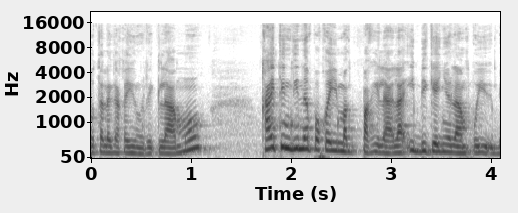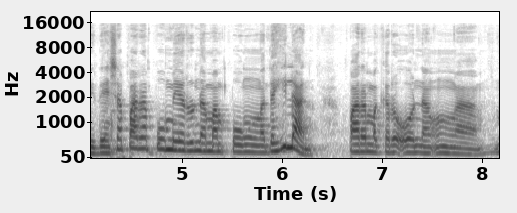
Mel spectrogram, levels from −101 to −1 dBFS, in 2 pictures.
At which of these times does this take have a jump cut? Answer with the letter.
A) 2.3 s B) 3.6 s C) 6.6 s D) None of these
D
